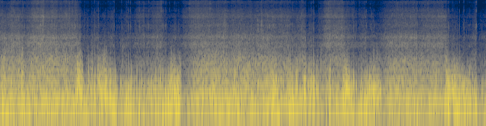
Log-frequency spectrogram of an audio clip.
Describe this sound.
A boat sails through water as heavy winds blow against it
